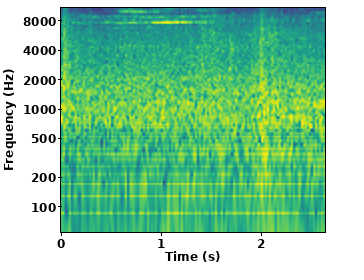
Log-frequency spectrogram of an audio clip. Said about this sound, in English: Here comes the color garbage truck.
